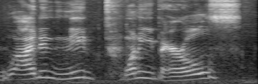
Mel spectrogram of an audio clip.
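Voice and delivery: high, slowed-down complaint; exasperated protest. Real, not acted. Player complaining to a teammate about barrels, exasperated. Playful quarrel over too many barrels.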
